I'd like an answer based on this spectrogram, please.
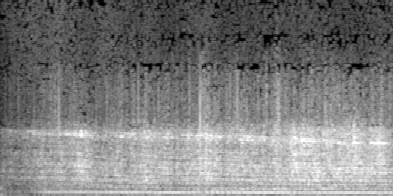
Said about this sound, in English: And when the plane touched down at Shannon on the way out, Arthur Quinlan met some of the distinguished passengers.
